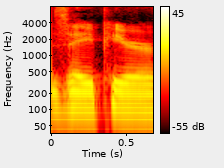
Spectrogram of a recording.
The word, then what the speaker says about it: Zapier: You know, it's what my uh argument Zapier rhymes with happier is a good way to remember it for sure.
